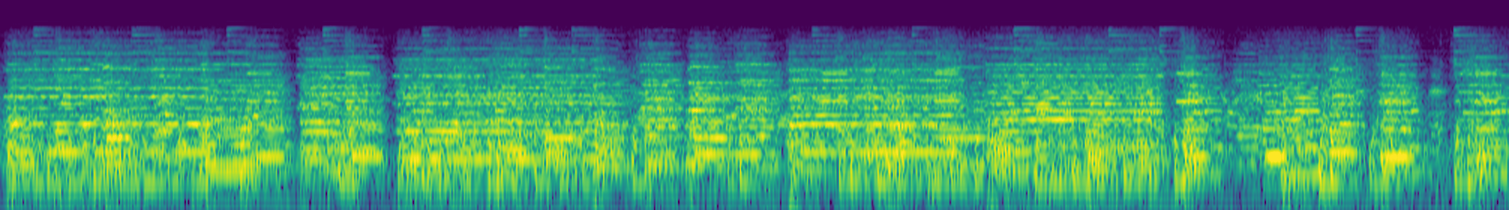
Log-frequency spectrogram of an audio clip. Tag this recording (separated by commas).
Music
